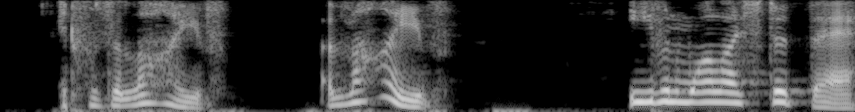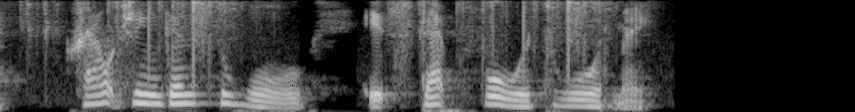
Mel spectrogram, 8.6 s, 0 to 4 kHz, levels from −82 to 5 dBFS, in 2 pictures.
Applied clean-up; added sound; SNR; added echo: none; Coin (dropping); 12 dB; none.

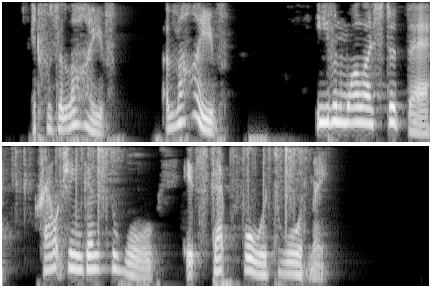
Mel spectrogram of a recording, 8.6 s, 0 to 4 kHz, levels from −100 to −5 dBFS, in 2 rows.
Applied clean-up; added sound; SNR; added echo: classical method log-MMSE.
